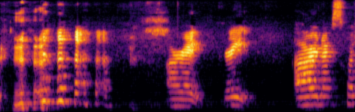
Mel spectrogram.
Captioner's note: laughter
